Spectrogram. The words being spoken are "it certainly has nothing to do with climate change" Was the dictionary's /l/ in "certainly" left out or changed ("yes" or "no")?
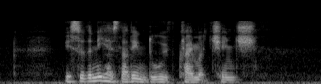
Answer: yes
